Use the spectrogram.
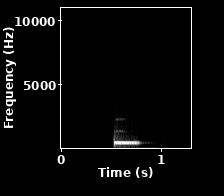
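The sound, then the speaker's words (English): A single short telephone ringing tone, a steady electronic beep that cuts off after a quarter second and trails away, heard alone with no voices. “I heard the first ring, and I don't hear any more.”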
